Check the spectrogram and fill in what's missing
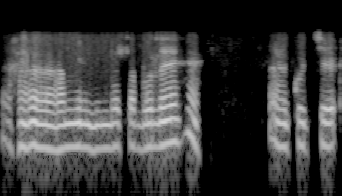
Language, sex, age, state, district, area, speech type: Urdu, male, 18-30, Bihar, Purnia, rural, conversation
